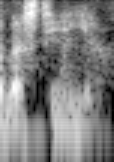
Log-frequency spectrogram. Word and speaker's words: Bastille: Place de la Bastille. In American, we say Bastille, but whatever. Always mispronounce everything.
